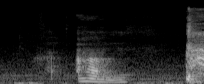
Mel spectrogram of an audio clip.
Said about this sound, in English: Would not be an episode without me coughing at you.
